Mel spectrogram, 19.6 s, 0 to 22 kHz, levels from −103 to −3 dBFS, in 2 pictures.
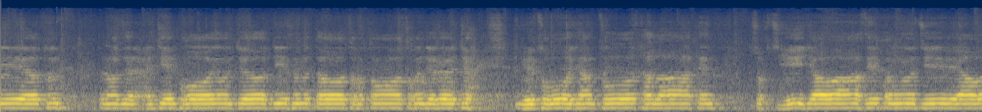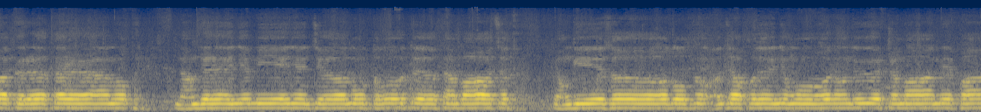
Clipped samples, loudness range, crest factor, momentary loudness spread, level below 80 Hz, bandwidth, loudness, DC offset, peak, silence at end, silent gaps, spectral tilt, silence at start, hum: under 0.1%; 2 LU; 16 dB; 9 LU; -58 dBFS; 9.8 kHz; -16 LUFS; under 0.1%; 0 dBFS; 0 s; none; -9 dB/octave; 0 s; none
